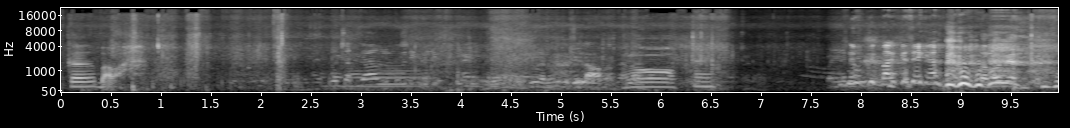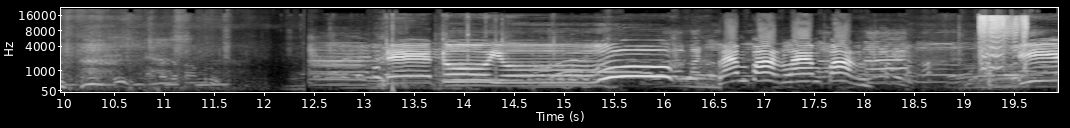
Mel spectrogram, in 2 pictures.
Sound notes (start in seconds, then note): 7.8 laughs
